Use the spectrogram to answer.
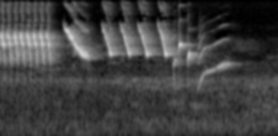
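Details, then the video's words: European goldfinch from Algeria singing loudly, with song phrases known locally as torogio, kaka gio and borwis: a fast buzzy trill of about ten repeated notes, then a run of descending twittery notes ending in a rising whistled slur. "تغريد مقنين عالي 🇩🇿💪😱طوروجيو كاكا جيو بورويس اشبع"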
